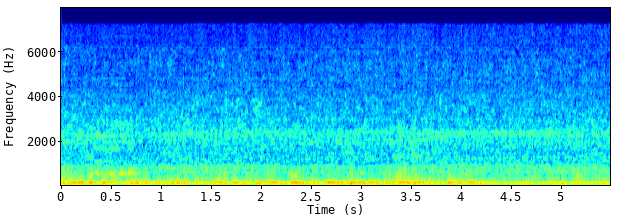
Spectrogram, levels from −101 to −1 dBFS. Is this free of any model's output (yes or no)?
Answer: no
